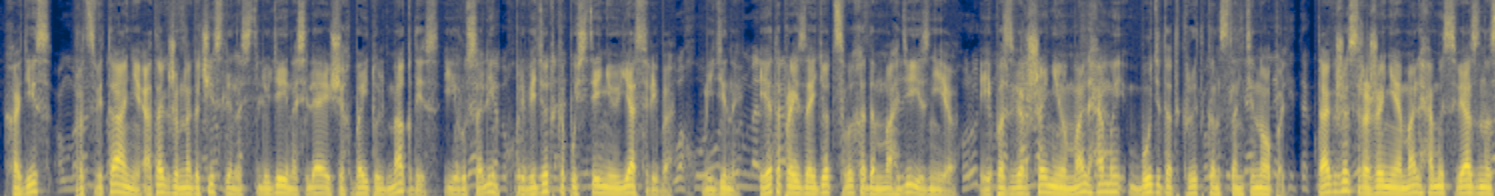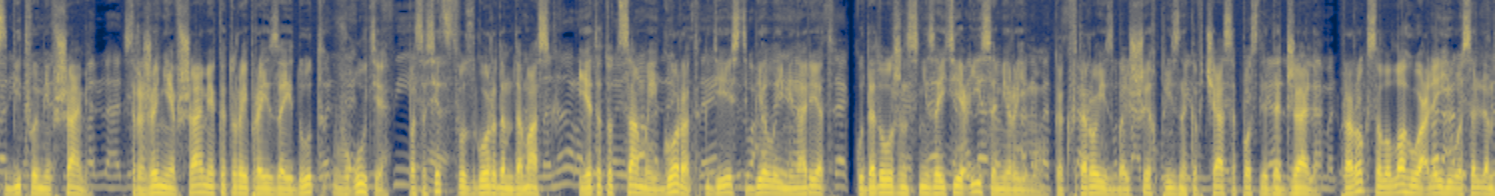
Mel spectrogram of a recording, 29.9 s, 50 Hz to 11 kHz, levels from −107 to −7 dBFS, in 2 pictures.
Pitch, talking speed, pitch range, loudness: 105 Hz, 155 wpm, 95-115 Hz, -17 LUFS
